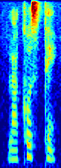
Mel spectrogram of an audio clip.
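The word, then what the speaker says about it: Lacoste: 읽어 보면 라코스테가 되죠 라코스테 사실 보통 영어 단어에서는 끝에 이렇게이가 오면 헛개 비로 소리가 나지 않잖아요 그런데이 라코스테라이브 영어 단어가 아닙니다 제가 알기로는 프랑스어로 알고 있어요 그래서 읽는 방식이 좀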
